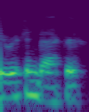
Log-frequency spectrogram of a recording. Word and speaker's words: Rickenbacker: For the record, by the way, it is pronounced Rickenbacker, not Rickenbacker. Please enjoy this Caro Pop conversation with John Hall. Just for the record, it's Rickenbacker, not Rickenbacker, right? – It is definitely Rickenbacker.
